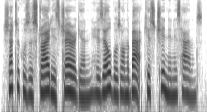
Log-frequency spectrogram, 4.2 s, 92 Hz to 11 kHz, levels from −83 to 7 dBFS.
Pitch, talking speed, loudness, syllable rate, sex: 200 Hz, 230 wpm, -18 LUFS, 5.3 syllables/s, female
